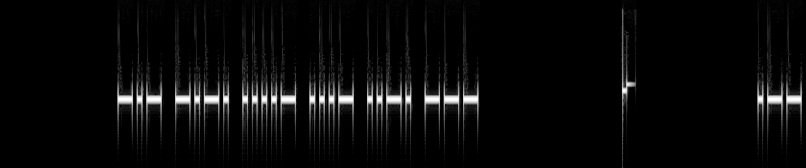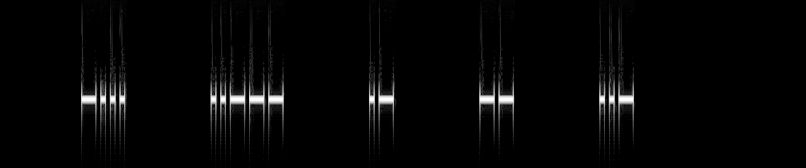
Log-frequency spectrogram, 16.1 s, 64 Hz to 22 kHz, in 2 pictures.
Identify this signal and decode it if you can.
Morse code, heard as a keyed tone, about 25 wpm, spaced as for 13 wpm, 700 Hz. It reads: KC4VFO WB2AMU
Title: USA Call Signs - 6 Characters - 6x Character Spacing - 25wpm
